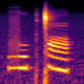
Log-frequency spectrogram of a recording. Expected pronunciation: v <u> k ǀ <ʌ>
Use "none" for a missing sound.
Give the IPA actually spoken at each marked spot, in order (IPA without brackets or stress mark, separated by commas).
u, ɑ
